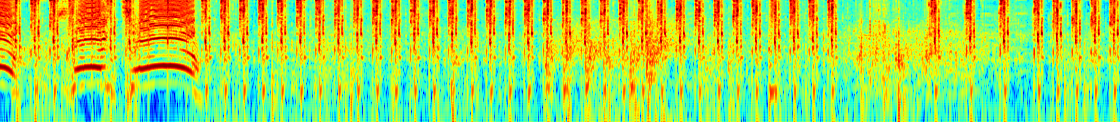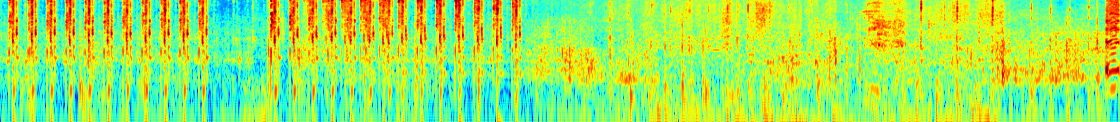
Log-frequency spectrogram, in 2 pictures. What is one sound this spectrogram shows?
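Paintball markers fire in rapid bursts of sharp pops.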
